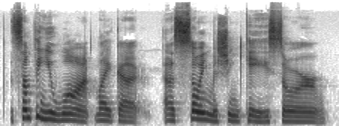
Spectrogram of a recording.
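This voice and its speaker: On a very clean recording with a silent background, a woman speaks very slowly with lively intonation. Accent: Upper Midwest. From North Dakota, USA. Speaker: retired banker. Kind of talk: interview answer.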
